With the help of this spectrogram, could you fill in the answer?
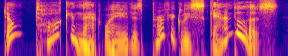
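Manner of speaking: a scandalised wife, recoiling; shuddered protest. A narrator's reading. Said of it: "Aleck shuddered and said".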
